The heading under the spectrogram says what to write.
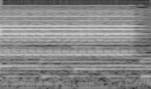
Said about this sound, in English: You start to play it, and it's like somebody's nightmare. And as soon as it's over, your phone rings.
